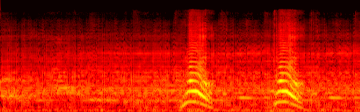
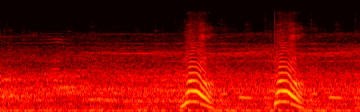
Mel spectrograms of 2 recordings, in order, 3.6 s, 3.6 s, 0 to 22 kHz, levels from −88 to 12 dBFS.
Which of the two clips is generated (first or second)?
first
